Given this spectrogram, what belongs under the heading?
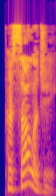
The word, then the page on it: posology: British English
